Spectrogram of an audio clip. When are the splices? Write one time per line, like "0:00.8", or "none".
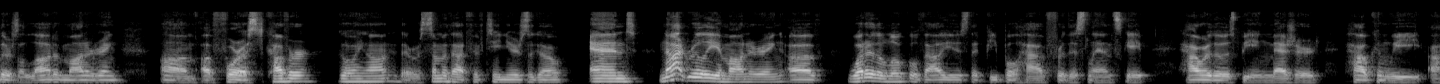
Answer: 0:05.8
